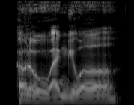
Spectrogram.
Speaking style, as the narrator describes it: it said in a deep, rolling voice

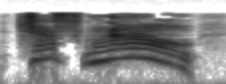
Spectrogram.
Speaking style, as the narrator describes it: said Harry, who was refraining from yelling with enormous difficulty

